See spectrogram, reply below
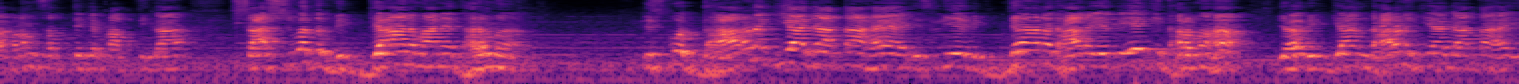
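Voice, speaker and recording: High-voiced man preaching with fervor. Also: bright, forceful tone, reverberant, distant mic. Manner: emphatic, declaiming in long repeated lists. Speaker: religious preacher. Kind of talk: impassioned religious discourse.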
